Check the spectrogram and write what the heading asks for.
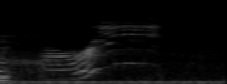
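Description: A high, drawn-out meow-like cry that rises and then falls in pitch, starting about half a second in and lasting about a second, over a steady low hum.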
